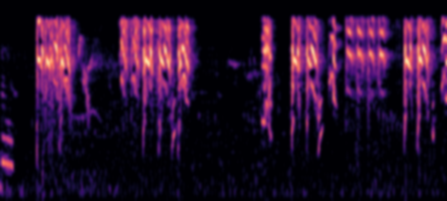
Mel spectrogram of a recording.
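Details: Pet parrot; bursts of high, rapid, squeaky chirps and chatter in clusters of several notes, with short silent gaps between bursts.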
